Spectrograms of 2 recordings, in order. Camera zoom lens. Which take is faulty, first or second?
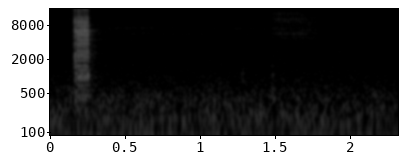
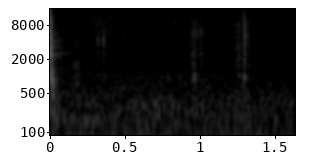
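second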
